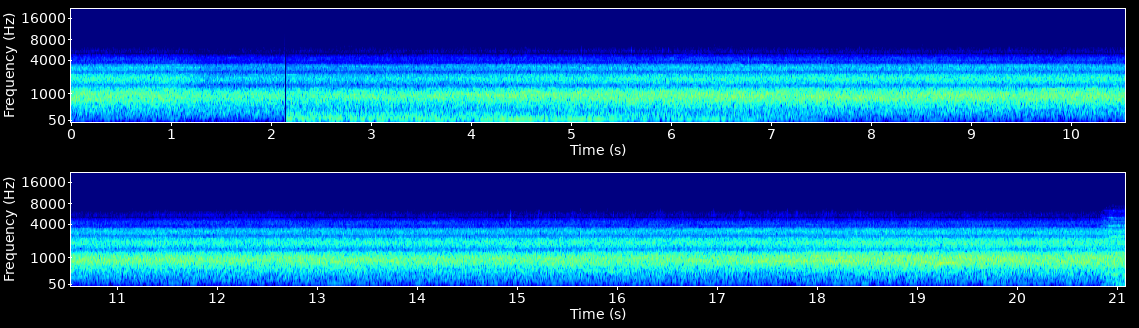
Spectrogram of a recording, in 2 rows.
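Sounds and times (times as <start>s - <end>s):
film soundtrack hiss: 0.0s - 21.0s.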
